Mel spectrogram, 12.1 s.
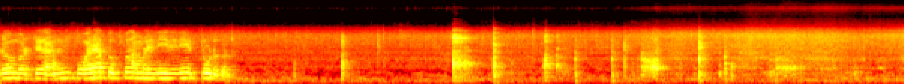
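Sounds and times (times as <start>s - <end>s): food sizzling in oil: 0.0s - 12.0s
spatula scraping and knocking pan: 6.2s - 12.0s.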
